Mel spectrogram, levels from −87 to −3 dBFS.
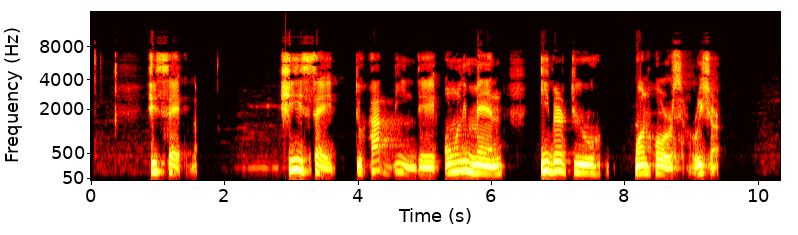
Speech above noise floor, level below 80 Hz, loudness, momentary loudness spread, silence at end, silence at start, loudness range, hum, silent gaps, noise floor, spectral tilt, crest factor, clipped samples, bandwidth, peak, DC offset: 61 dB; -58 dBFS; -15 LUFS; 19 LU; 0.95 s; 0.35 s; 3 LU; none; none; -75 dBFS; -4.5 dB/octave; 16 dB; under 0.1%; 7.8 kHz; 0 dBFS; under 0.1%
